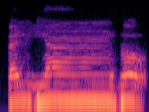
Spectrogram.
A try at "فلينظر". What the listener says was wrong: Too flat. فلينظر.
